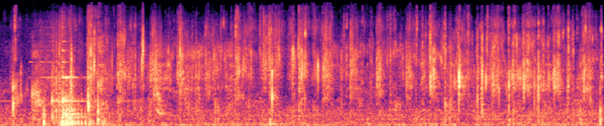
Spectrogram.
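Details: Black Labrador eats fried dough, sponge cake and vegetables, making a loud thump at the start, then continuous moist crunching and lip-smacking bites at an uneven pace.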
